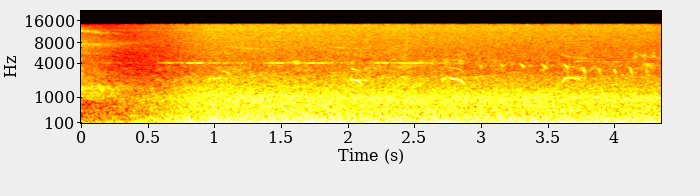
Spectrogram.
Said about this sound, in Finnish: Linnut laulaa. Terveiset täältä uuden koronaviruksen takia eristetyn Uudenmaan ytimestä. Helsingistä, kotiani lähellä olevan metsikön keskeltä, ison kiven juurelta. Elämme huhtikuun alkua vuonna 2020.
